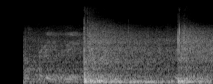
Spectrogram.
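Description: A volleyball striking a hardwood gym floor twice, about a second apart, with voices in the background.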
